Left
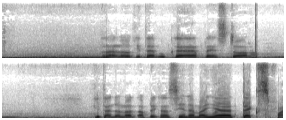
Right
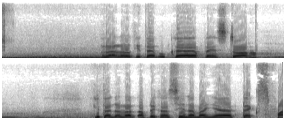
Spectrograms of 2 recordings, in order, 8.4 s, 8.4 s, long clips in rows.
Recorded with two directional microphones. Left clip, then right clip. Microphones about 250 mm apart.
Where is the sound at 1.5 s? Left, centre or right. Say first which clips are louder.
Right 4 dB; centre.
